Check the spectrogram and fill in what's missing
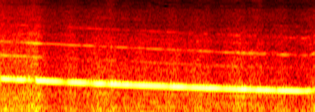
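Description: An ambulance siren wails steadily and loudly in a single slowly falling tone on a road in Lima, Peru, heard up close over low road rumble.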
